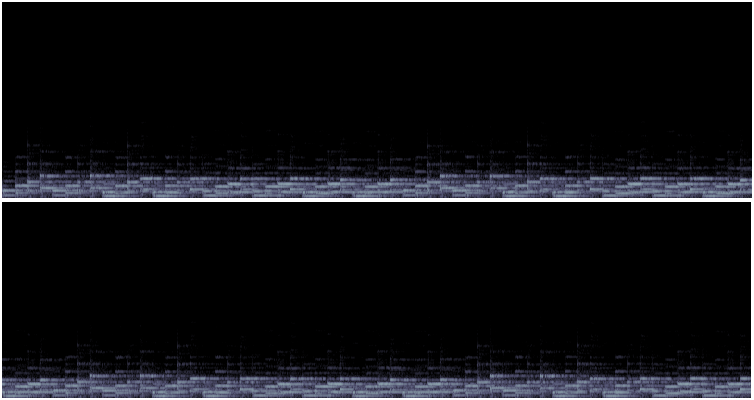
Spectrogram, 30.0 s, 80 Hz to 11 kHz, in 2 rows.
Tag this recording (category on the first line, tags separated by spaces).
Music > Solo instrument
120 120bpm free loop music piano pianomusic reverb samples simple simplesamples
